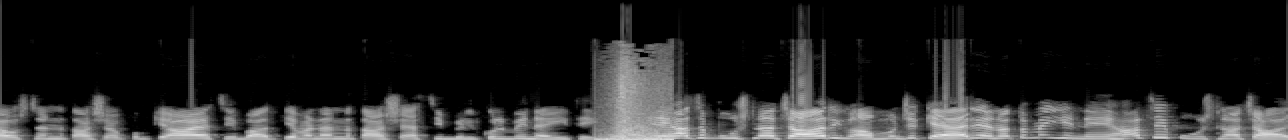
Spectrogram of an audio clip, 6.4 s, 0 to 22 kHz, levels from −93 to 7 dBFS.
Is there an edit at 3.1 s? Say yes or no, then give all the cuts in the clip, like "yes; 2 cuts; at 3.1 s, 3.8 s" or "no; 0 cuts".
yes; 1 cut; at 3.1 s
